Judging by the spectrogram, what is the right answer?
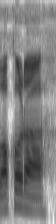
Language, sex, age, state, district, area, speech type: Bengali, male, 18-30, West Bengal, Uttar Dinajpur, urban, spontaneous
